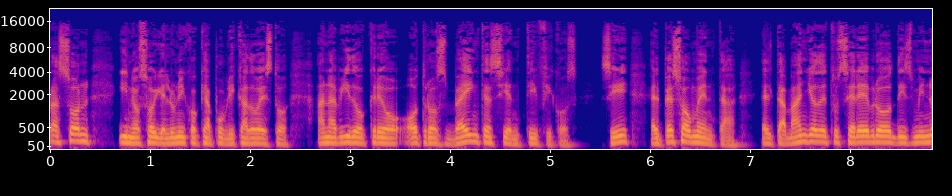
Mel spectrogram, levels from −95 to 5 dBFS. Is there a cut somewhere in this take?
no; 0 cuts

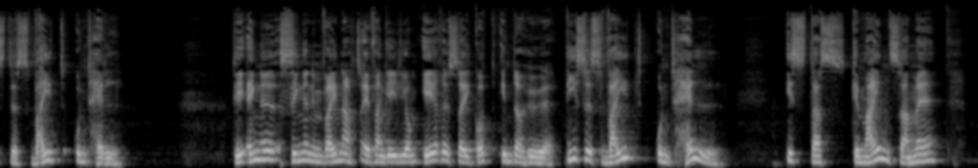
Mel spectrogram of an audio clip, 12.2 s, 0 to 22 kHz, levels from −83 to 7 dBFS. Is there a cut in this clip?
yes; 2 cuts; at 3.5 s, 7.0 s

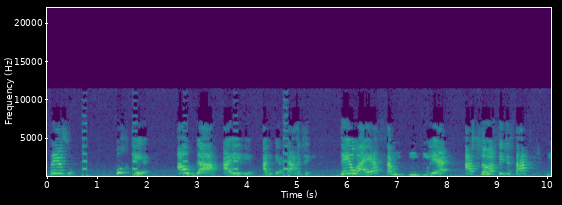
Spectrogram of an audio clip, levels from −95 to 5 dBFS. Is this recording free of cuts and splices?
yes; 0 cuts

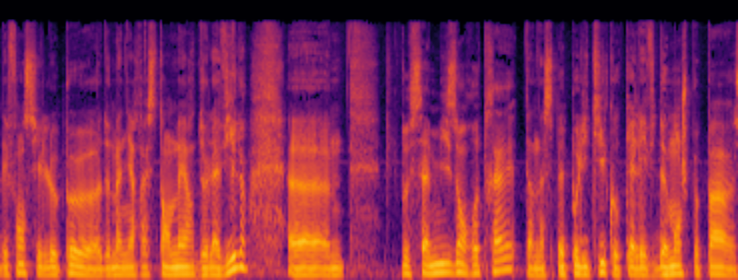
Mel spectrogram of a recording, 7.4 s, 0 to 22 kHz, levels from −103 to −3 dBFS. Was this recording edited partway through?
yes; 4 cuts; at 1.4 s, 2.0 s, 4.0 s, 5.2 s

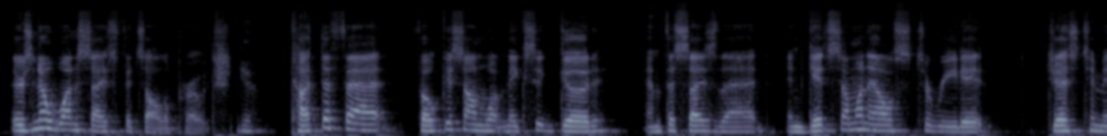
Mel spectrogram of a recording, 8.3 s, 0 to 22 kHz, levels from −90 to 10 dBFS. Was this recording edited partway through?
yes; 3 cuts; at 2.1 s, 3.0 s, 5.8 s

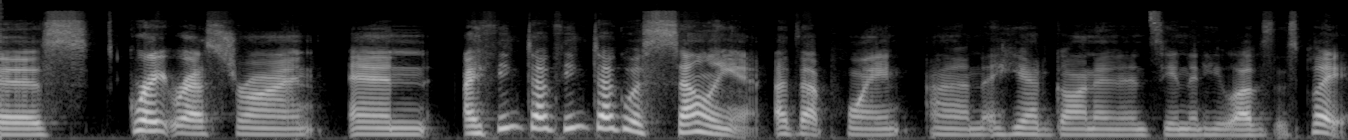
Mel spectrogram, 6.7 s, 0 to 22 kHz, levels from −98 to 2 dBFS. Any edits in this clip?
yes; 1 cut; at 2.8 s

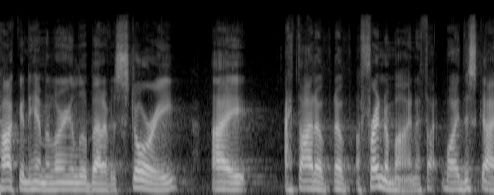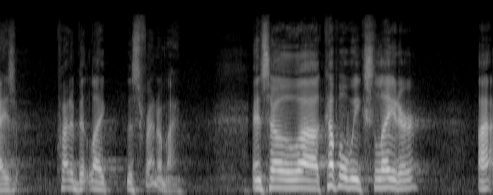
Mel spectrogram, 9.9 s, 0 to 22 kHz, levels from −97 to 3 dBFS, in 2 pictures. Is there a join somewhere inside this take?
yes; 2 cuts; at 1.9 s, 3.3 s

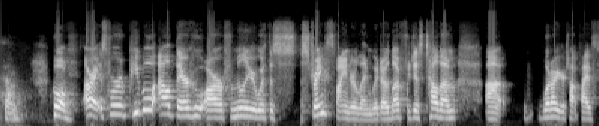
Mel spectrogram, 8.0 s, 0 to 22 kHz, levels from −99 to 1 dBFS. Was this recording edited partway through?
yes; 3 cuts; at 1.4 s, 4.0 s, 5.4 s

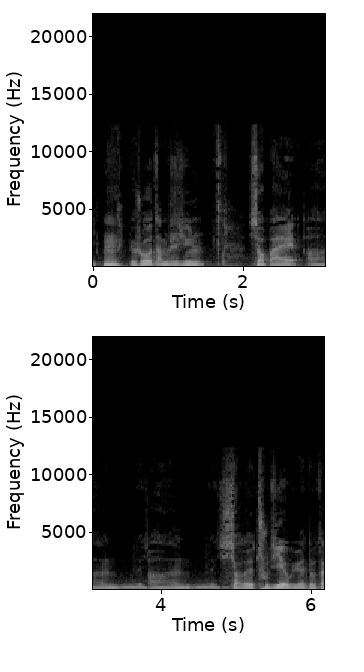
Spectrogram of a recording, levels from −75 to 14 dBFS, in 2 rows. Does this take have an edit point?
yes; 1 cut; at 3.8 s

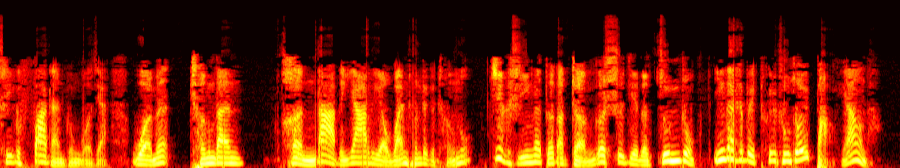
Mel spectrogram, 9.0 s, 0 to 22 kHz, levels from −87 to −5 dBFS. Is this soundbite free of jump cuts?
no; 2 cuts; at 4.8 s, 7.0 s

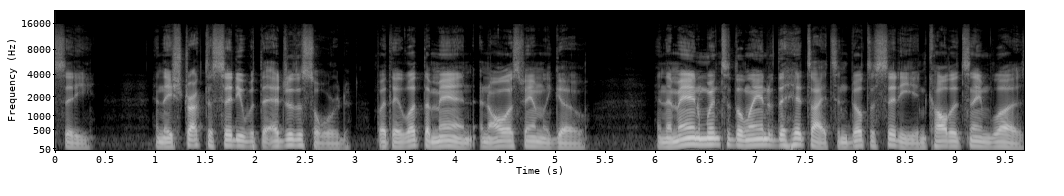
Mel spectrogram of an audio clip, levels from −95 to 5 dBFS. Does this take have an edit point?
no; 0 cuts

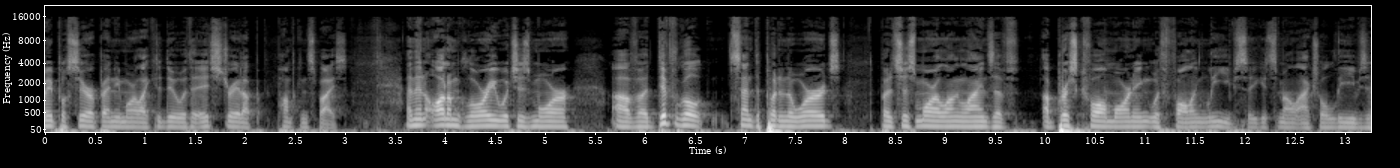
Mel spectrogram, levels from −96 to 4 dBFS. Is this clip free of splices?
no; 3 cuts; at 1.1 s, 1.7 s, 8.7 s

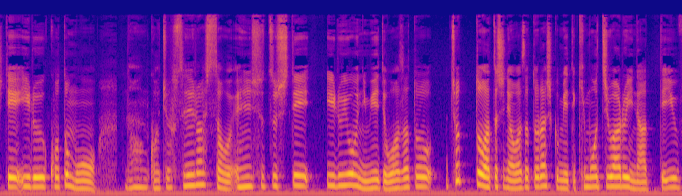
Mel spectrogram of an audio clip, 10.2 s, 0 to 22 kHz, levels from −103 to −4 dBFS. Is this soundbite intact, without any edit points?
no; 1 cut; at 1.7 s

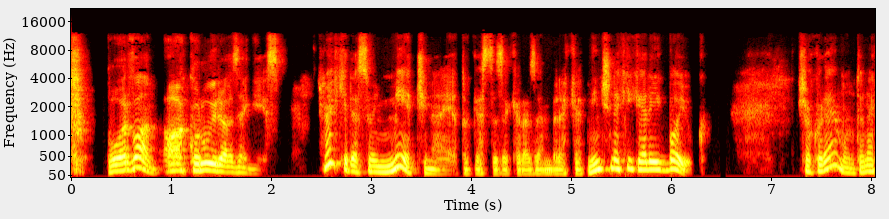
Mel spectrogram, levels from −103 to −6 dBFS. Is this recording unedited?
yes; 0 cuts

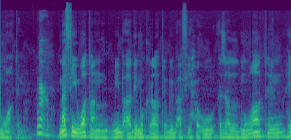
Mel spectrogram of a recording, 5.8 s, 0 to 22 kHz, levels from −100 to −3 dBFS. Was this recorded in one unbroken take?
yes; 0 cuts

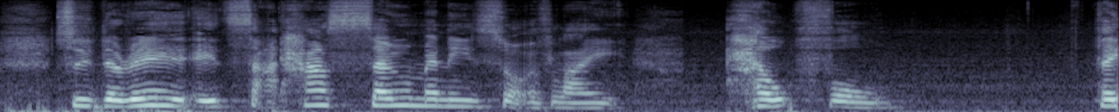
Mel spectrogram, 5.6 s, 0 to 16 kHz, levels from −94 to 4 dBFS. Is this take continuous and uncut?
no; 2 cuts; at 1.4 s, 3.4 s

